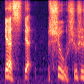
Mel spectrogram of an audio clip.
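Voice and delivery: ordinary delivery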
